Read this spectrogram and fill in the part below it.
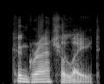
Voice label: "congratulate", American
